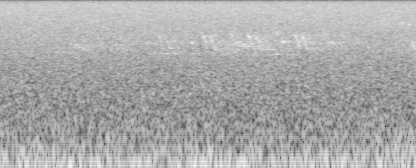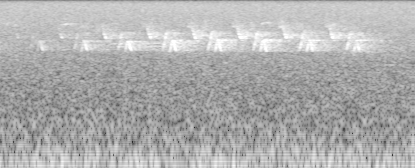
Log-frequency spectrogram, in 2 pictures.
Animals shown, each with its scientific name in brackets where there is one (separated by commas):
Ovenbird (Seiurus aurocapilla)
